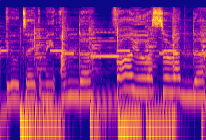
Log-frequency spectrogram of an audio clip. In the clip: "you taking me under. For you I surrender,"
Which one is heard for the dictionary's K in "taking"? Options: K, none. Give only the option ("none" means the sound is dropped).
none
